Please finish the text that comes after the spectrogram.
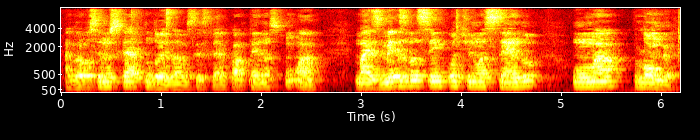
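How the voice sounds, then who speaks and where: A man's voice: mid-range voice, fairly even intonation, a little fast, darkish tone. A man with a Brazilian Portuguese accent teaching a language class, patiently explaining and repeating examples aloud. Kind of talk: classroom lesson. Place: church classroom. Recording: echoey room, distant mic.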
